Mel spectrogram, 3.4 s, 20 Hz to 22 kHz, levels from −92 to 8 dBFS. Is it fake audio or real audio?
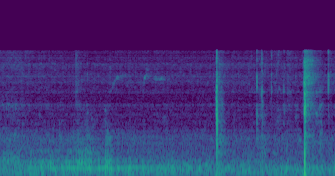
fake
